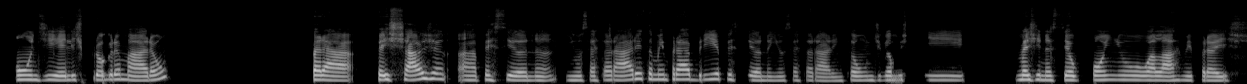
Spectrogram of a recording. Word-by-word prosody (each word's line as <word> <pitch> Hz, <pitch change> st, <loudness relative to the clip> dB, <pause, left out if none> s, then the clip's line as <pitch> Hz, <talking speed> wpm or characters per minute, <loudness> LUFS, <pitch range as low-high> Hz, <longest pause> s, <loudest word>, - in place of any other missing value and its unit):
onde 215 Hz, -1 st, +2 dB
eles 205 Hz, 0 st, +2 dB
programaram 215 Hz, -, +1 dB, 1.4 s
pra 200 Hz, -4 st, +5 dB, 0.2 s
fechar 215 Hz, 0 st, +4 dB
a -, -, +5 dB
ja 260 Hz, -2 st, +1 dB
a 200 Hz, -1 st, -2 dB
persiana 190 Hz, -1 st, -1 dB
em 195 Hz, 0 st, -5 dB
um 195 Hz, -, 0 dB
certo 195 Hz, +1 st, -6 dB
horário 210 Hz, +4 st, +2 dB
e -, -, -1 dB
também 230 Hz, -3 st, 0 dB
para 230 Hz, 0 st, +3 dB
abrir 230 Hz, +2 st, 0 dB
a -, -, 0 dB
persiana 195 Hz, -5 st, -4 dB
em 185 Hz, 0 st, -6 dB
um -, -, -6 dB
certo 190 Hz, +1 st, -12 dB
horário. 175 Hz, -2 st, -5 dB
Então 190 Hz, +2 st, -3 dB
digamos 200 Hz, +1 st, -3 dB, 0.2 s
que, 200 Hz, -1 st, -5 dB, 0.5 s
imagina 215 Hz, -1 st, +3 dB
se 200 Hz, +2 st, -3 dB
eu 200 Hz, -, +4 dB
ponho 210 Hz, +1 st, 0 dB
o 205 Hz, -1 st, +2 dB
alarme 195 Hz, 0 st, +2 dB
para 190 Hz, -1 st, -2 dB
as 185 Hz, 0 st, -2 dB
200 Hz, 165 wpm, -25 LUFS, 190-215 Hz, 1.4 s, pra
